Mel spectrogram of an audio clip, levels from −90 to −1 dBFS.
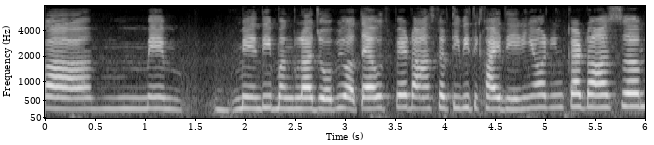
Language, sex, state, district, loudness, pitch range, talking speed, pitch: Urdu, female, Andhra Pradesh, Anantapur, -18 LUFS, 285-310 Hz, 200 wpm, 290 Hz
